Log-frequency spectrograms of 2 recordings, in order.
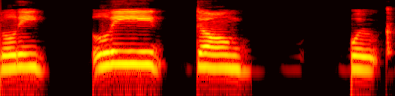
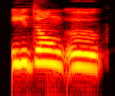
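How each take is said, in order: First: The name is said with an American pronunciation. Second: The name is said with a Korean pronunciation.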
